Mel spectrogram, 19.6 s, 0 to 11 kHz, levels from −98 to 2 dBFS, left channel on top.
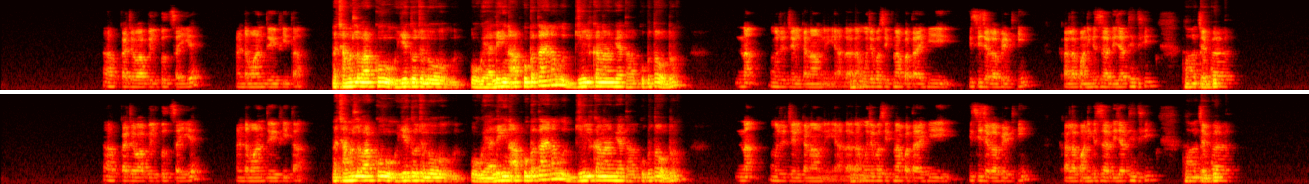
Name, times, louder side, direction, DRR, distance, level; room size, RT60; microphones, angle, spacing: voice 1, 1.5-3.0 3.5-4.5 11.0-14.2 14.5-15.4 16.0-18.4, left 2 dB, 40° left, 1.7 m, -34 dB
voice 2, 5.0-10.3 12.9-13.0 17.8-18.3, left 3 dB, 70° left, 0.4 m, -18 dB
3.8 x 2.0 x 2.6 m
head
